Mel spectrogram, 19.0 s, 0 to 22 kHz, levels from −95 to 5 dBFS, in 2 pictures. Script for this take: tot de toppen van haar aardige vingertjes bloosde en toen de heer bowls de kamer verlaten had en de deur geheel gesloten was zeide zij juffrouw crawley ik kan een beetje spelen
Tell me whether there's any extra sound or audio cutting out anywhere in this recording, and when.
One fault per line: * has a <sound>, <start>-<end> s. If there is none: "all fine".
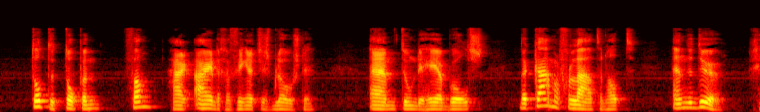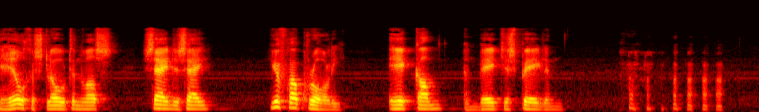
* has a laugh, 17.2-18.6 s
